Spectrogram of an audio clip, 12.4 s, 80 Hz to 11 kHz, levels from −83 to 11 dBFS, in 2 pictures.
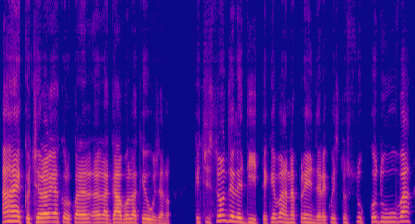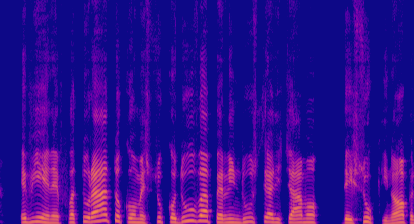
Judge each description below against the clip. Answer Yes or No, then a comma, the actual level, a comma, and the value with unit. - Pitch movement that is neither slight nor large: Yes, average, 3.2 semitones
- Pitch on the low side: No, high, 190 Hz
